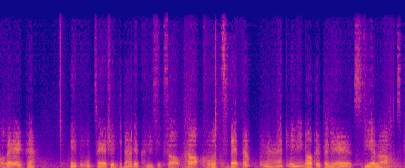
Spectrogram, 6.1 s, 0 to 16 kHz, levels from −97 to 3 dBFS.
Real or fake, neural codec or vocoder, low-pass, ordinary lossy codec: fake; codec, 44.1 kHz, 0.9 kbps, DAC; 14.4 kHz; none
